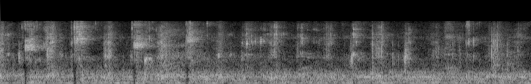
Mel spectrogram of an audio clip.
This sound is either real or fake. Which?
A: real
